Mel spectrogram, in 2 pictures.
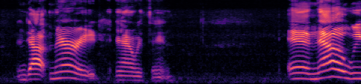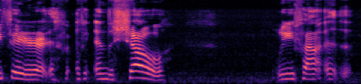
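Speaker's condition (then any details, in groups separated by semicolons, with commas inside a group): Cerebral palsy; speaks differently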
